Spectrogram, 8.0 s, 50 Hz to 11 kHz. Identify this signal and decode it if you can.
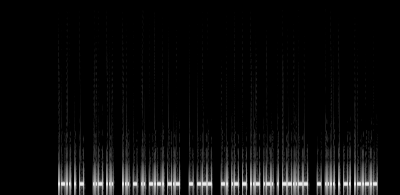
Morse code, heard as a keyed tone, about 44 wpm, 700 Hz. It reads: LET US STICK TO NATURE, THEN.
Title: Sentences from Top 1200 Words 45wpm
